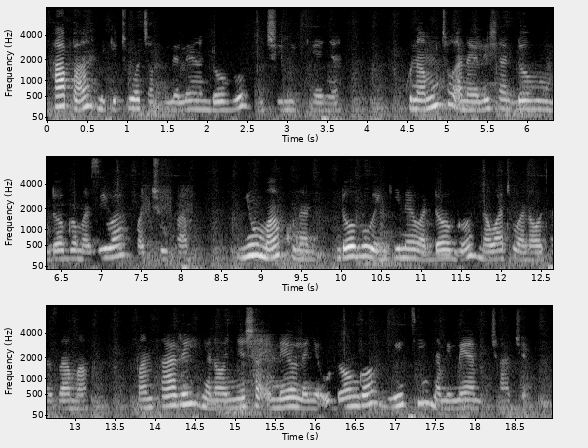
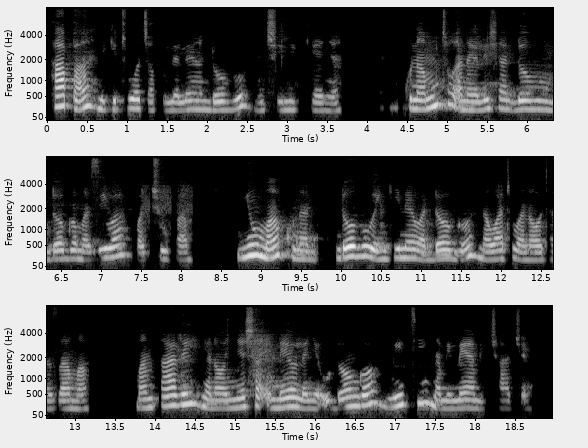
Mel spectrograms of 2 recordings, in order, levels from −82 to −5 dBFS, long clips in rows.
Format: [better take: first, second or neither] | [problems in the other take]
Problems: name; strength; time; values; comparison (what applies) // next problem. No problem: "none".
second | background sound (Walk, footsteps); 13 dB below the speech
